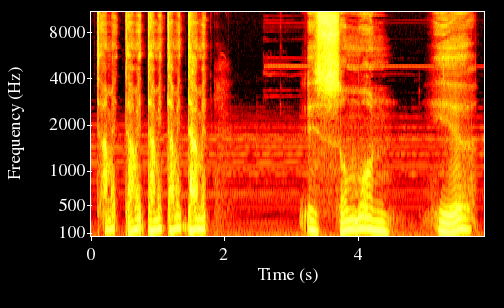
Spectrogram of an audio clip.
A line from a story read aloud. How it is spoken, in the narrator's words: it groaned, holding out its words with despair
